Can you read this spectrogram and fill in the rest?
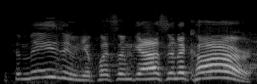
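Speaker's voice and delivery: loud and high, tongue in cheek; loud sarcastic punchline. Real, not acted. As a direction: land the joke on the gas loudly. Punchline of car story.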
